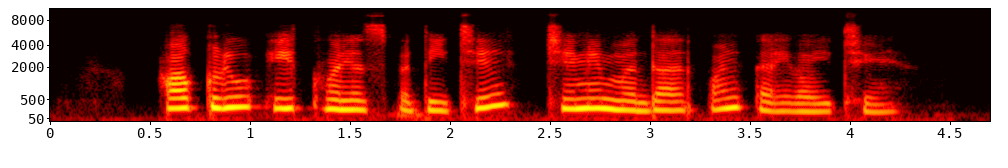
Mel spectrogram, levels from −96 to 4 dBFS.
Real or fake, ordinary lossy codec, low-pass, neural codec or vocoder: fake; Opus, 32 kbps; 7.2 kHz; codec, 16 kHz, 1 kbps, FunCodec, trained on Chinese and English, 50 frames a second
